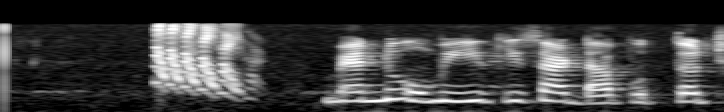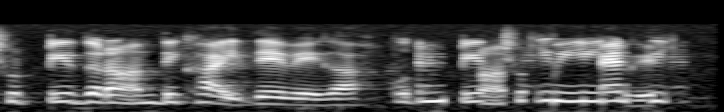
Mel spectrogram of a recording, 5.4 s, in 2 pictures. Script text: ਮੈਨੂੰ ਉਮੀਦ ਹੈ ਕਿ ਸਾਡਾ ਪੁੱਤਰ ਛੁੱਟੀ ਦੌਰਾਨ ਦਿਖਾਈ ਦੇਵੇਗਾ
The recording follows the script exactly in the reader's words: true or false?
false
